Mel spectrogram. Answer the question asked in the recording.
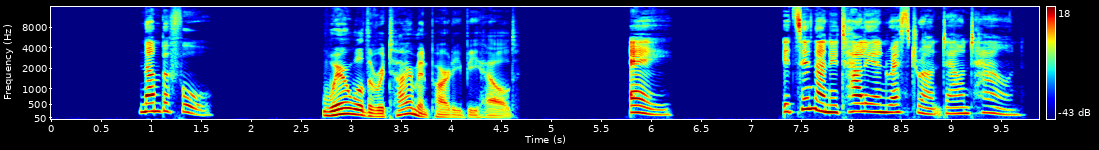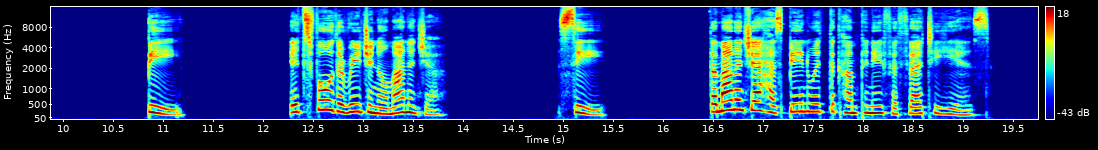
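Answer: A: It's in an Italian restaurant downtown.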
